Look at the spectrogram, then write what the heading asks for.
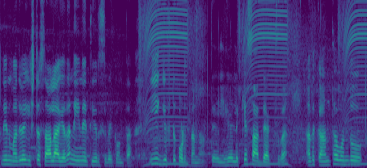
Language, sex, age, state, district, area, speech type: Kannada, female, 60+, Karnataka, Gadag, rural, spontaneous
